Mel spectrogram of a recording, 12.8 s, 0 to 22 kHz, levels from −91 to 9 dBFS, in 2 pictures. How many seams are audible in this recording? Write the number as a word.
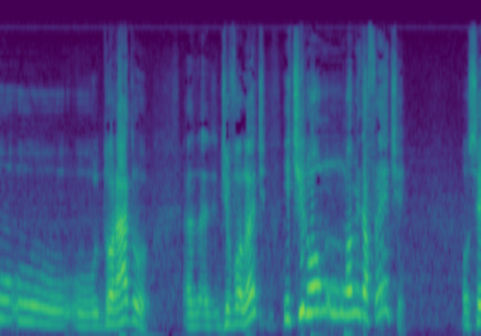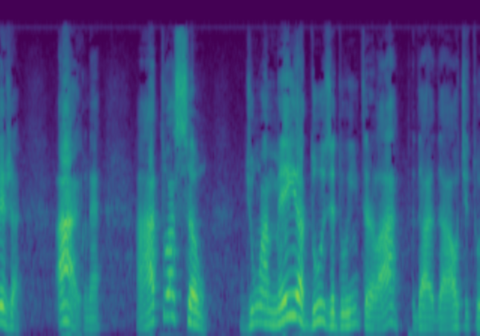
two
